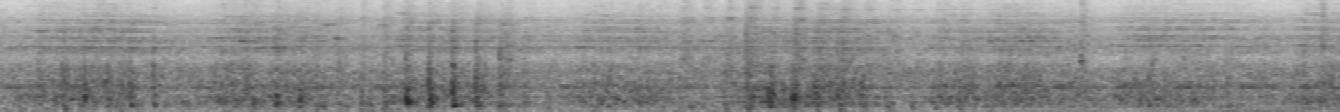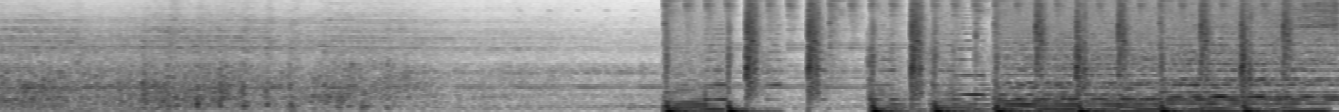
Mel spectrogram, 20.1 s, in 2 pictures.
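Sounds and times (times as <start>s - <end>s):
train wheels clattering over rail joints: 0.3s - 13.4s.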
